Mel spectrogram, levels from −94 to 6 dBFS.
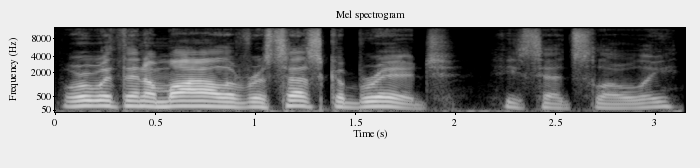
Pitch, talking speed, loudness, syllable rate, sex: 145 Hz, 190 wpm, -16 LUFS, 5.4 syllables/s, male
